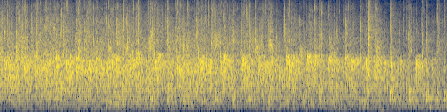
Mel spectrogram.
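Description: An audience gives sustained, dense applause at an award plaque presentation during a Korean army officers' association general meeting, a steady loud clapping that continues evenly throughout.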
